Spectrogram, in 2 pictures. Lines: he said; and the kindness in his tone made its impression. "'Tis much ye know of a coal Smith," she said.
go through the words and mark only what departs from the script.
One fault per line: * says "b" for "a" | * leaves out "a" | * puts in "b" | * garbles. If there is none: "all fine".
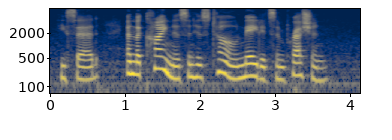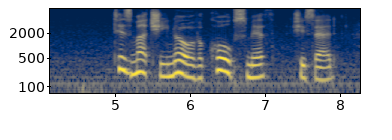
all fine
